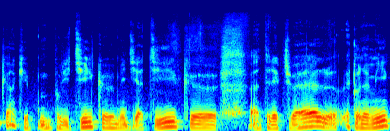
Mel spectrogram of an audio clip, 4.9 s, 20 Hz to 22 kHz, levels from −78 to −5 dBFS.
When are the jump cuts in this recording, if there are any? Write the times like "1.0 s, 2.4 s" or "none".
none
